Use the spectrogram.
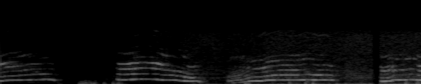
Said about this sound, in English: I don't know what it is about tuna, but I've seen cats almost cry or talk.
